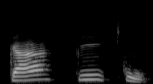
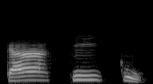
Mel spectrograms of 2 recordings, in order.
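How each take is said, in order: The two takes are said the same way.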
